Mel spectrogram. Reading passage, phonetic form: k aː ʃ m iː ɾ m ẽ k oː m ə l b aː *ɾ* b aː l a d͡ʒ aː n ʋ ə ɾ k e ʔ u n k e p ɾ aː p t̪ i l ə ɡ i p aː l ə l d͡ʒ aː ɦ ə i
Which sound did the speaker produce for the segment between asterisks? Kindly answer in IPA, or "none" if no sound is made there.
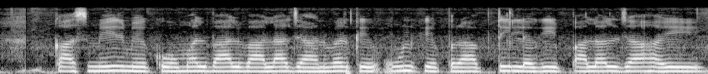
l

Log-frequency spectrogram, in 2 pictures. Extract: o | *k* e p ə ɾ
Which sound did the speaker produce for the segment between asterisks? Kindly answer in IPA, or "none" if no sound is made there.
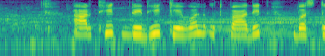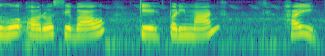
k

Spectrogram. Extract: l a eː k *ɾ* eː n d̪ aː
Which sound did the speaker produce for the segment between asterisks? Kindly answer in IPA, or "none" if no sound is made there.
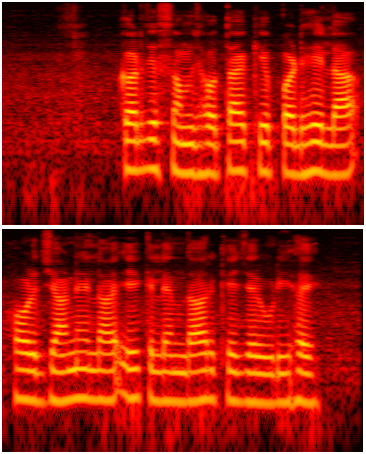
l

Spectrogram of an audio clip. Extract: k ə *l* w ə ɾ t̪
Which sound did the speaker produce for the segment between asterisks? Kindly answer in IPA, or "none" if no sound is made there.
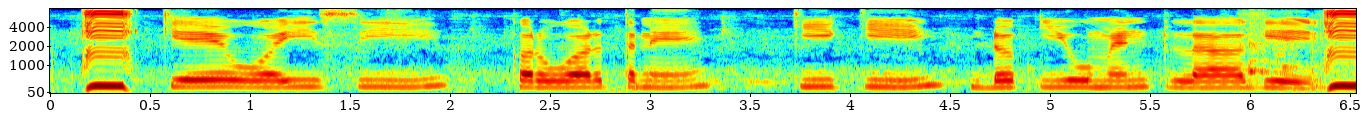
ɾ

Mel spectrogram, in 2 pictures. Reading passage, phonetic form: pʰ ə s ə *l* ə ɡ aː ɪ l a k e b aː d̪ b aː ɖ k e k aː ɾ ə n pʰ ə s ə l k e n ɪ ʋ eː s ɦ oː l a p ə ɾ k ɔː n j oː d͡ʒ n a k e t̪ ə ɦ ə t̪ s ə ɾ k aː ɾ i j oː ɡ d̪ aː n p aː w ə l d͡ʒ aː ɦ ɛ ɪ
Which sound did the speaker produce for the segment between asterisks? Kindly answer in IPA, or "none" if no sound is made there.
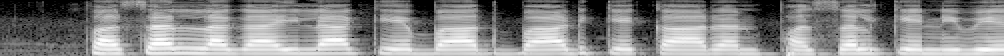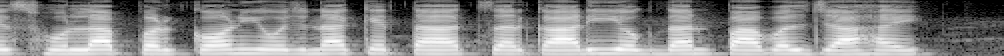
lː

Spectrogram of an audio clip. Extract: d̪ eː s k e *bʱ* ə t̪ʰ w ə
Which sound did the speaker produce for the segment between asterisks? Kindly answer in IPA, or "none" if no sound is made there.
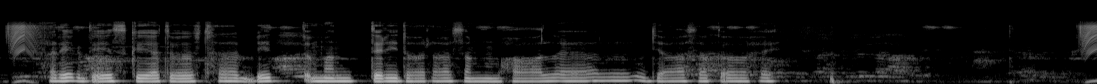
none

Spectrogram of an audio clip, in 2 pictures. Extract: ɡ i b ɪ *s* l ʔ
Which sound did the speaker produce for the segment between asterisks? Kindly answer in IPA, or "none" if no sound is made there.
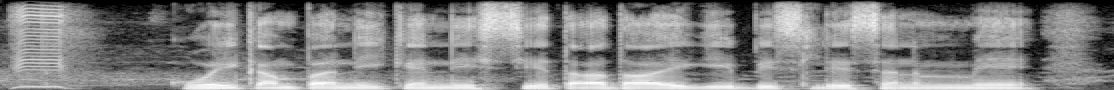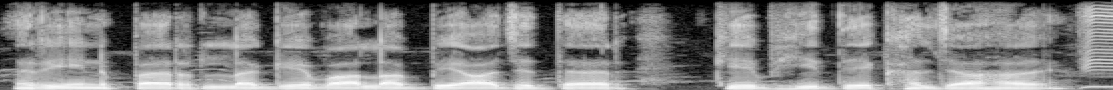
s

